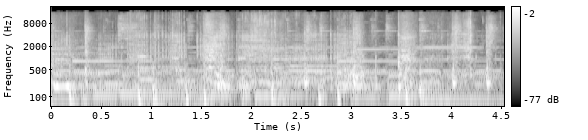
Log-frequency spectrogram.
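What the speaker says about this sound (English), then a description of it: "And then we've got a zipper." Zipper on a drone carrying case being pulled open, a long run of rapid ratcheting zips in several pulls, close and fairly loud, with light handling noise in between.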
